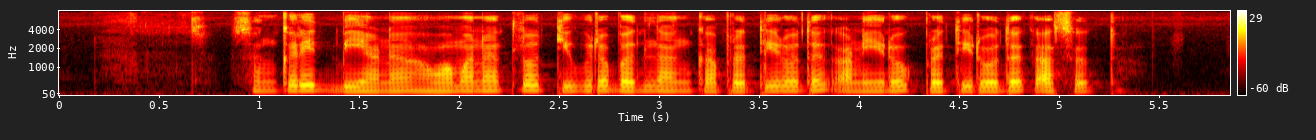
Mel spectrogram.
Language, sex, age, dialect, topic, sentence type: Marathi, male, 18-24, Southern Konkan, agriculture, statement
